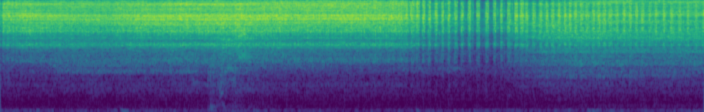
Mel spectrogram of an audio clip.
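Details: A snake hissing: a steady, airy, high-pitched hiss runs without a break, turning into a rapid pulsing flutter in the last few seconds.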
